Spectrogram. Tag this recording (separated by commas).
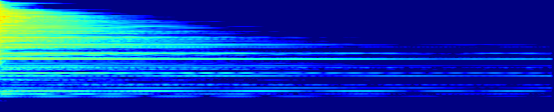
Musical instrument, Percussion, Cymbal, Crash cymbal, Music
